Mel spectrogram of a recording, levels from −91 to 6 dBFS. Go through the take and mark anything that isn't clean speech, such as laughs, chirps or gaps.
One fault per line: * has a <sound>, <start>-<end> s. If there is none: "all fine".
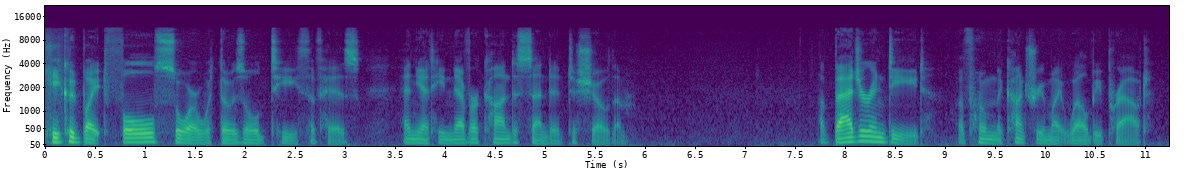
all fine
